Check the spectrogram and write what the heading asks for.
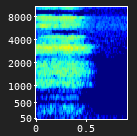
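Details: A sleeping dog gives a single brief, noisy, snorting breath that fades into quiet room noise: snoring.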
